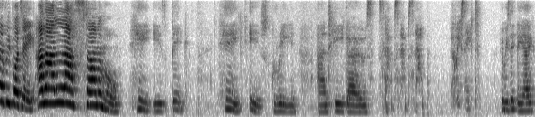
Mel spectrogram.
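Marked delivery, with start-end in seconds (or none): 2.7-7.9 soft, slow and mysterious; slow hushed clue. Acted. Teacher slowly hinting at the crocodile. 7.9-9.6 breathy whispered snap snap. Acted. Teacher whispering the riddle to children.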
